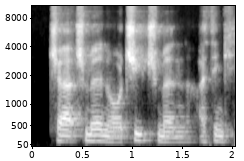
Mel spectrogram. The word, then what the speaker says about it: Czuczman: And since I've been in Czech, I don't think it's been pronounced churchman once. It's been pronounced Czuczman, and they even call me.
